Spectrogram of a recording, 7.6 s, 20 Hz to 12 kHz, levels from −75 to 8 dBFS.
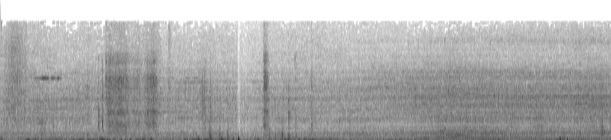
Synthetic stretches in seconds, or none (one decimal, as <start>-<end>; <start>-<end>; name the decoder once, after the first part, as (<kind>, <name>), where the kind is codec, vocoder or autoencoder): none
